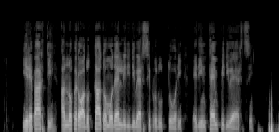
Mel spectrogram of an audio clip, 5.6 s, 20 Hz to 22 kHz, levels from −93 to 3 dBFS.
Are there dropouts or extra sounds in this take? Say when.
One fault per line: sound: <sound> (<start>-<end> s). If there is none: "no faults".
no faults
